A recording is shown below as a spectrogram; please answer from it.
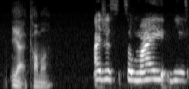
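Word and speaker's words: Kamala: Kamla. Yeah, Kamla.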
